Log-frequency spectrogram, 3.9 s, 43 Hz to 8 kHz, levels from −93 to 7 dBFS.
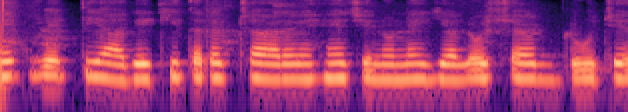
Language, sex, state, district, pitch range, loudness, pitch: Hindi, female, Haryana, Charkhi Dadri, 200-215 Hz, -16 LUFS, 205 Hz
